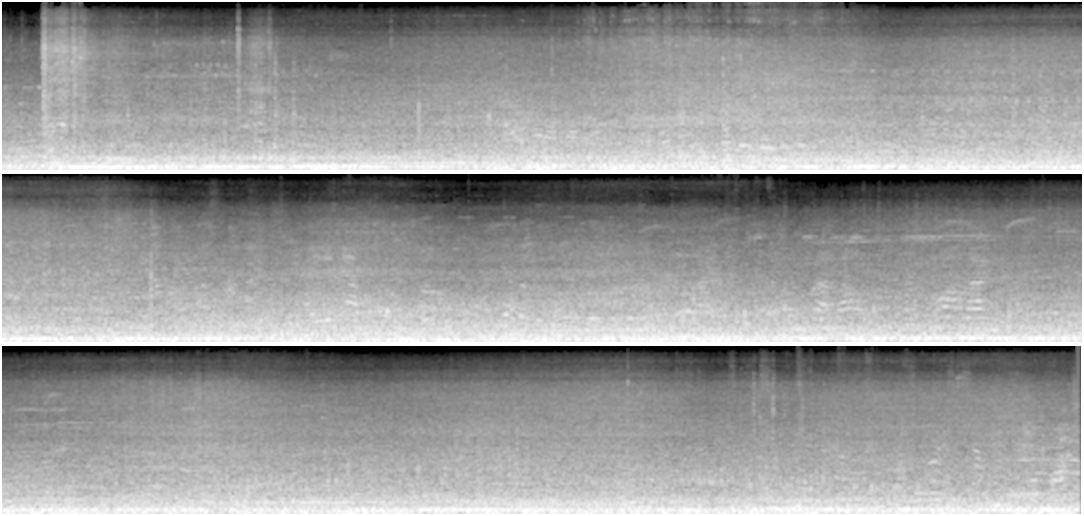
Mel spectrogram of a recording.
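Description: Street traffic ambience: cars running and passing on a cobbled road over a steady low rumble, with passers-by talking at times.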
